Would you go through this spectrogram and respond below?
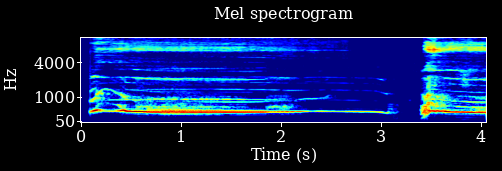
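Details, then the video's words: Dogs howling in response to noontime sirens: a long, steady, mid-pitched wail held for about three seconds, a brief pause, then a fresh rising howl starting up. "Dogs start howling when the noontime sirens start to ring."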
